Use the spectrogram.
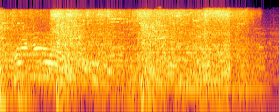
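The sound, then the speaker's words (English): Glass shattering and crashing as police smash glasses behind a club bar with batons during a raid, a dense, continuous clatter of breaking glass and impacts with a couple of louder bursts. “the police raid the club, overturning the gambling tables and smashing the glasses behind the bar with their batons”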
